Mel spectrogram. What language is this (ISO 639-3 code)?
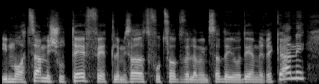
heb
